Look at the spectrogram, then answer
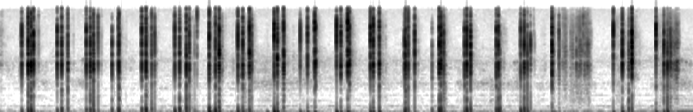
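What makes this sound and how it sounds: Long acrylic nails tap and scratch a burgundy passport booklet with paper pages in a textured, plastic-coated cover. Sharp, crisp clicks and bright scratches come in quick, irregular bursts over a low, steady hum.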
